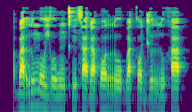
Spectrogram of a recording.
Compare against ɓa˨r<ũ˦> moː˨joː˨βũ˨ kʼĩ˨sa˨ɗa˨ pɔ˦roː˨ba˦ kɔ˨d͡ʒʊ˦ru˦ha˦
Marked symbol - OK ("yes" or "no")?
no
